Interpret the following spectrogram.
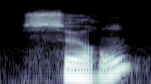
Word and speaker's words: seront: pronounced, then on, on, seront. Vous serez, a Z together at the end, et serez, all right? Ils seront, final T not pronounced, and then you've got this nasal, on, seront, elles seront.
